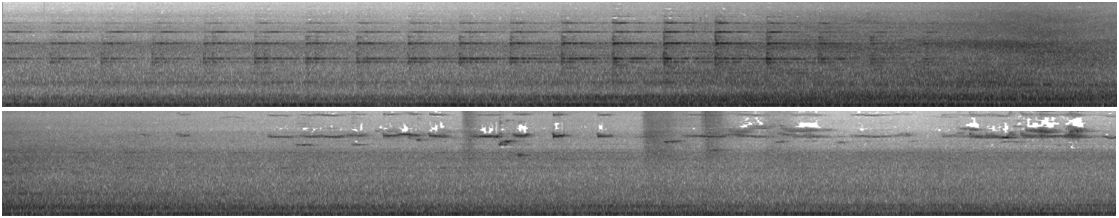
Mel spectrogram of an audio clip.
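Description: A locomotive-hauled bilevel commuter train pulling slowly into the station: the locomotive's engine rumbles low and the wheels squeal high and steady. The sound swells to its loudest about halfway through as the locomotive goes by, then the coaches roll past with thinner squeals and a few sharp clicks.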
